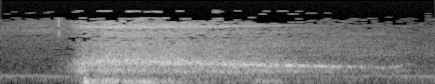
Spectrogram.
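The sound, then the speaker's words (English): A single long, deep breath taken during a calm guided prayer for relaxation. It is a soft, steady rush of air that swells and lasts about a second and a half, with no talk over it. “We just let them go. Take a deep breath.”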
